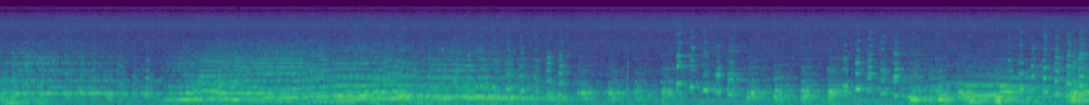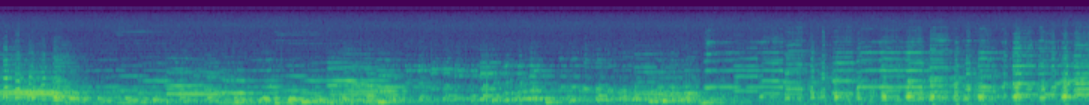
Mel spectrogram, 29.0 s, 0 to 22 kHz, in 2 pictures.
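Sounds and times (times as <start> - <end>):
button accordion playing: 0.0 - 7.8, 9.0 - 29.0
orchestra strings: 0.0 - 29.0.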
